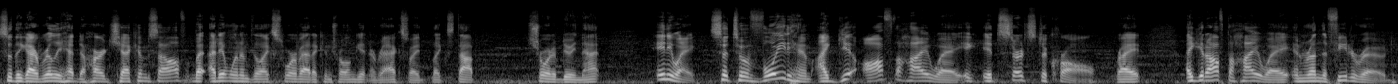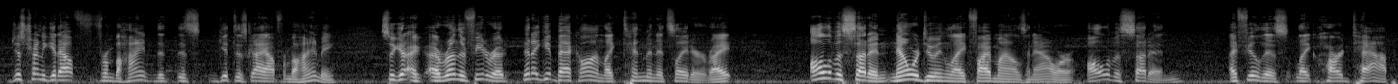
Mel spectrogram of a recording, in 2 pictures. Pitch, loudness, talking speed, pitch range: 145 Hz, -23 LUFS, 245 wpm, 120-180 Hz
